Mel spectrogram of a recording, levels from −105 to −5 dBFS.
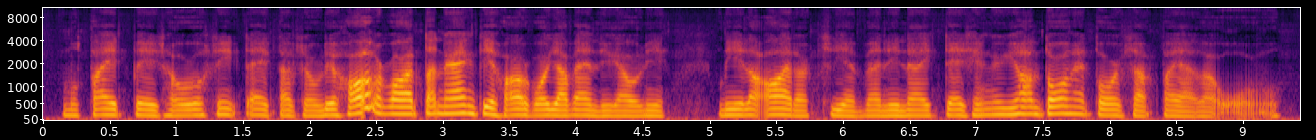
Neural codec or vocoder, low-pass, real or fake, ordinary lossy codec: autoencoder, 22.05 kHz, a latent of 192 numbers a frame, VITS, trained on many speakers; none; fake; none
